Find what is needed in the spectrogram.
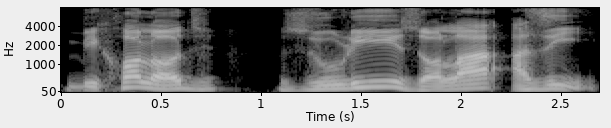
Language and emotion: Assamese, neutral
